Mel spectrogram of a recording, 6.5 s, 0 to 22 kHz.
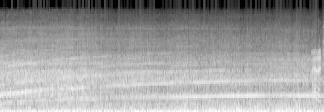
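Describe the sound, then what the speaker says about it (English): A Talaria Sting MX5 electric dirt bike with a Nucular P24F controller makes a top speed run, its motor whine rising steadily in pitch over loud, constant wind rush close to the microphone. "Time for the top speed run on the Nucular bike."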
